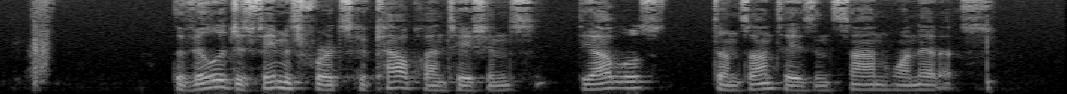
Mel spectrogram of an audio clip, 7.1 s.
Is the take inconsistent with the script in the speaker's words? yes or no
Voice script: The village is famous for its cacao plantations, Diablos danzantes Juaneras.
yes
